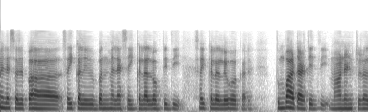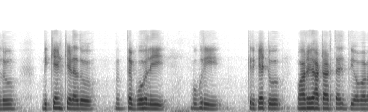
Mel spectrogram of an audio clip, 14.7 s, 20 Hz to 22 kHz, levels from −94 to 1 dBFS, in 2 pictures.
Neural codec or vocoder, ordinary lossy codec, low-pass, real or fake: codec, 16 kHz, about 1 kbps, DyCAST, with the encoder's durations; none; 7.2 kHz; fake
